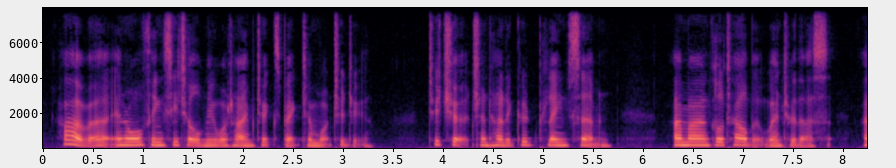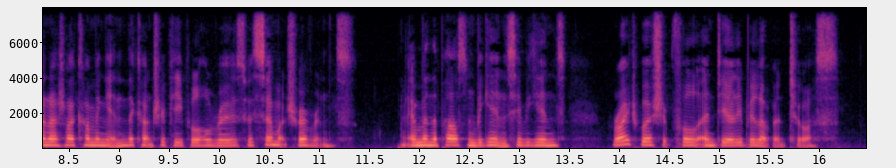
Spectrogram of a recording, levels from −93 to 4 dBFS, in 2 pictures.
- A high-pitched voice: No, medium, 180 Hz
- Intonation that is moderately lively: No, narrow, 1.8 semitones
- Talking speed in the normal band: No, fast, 215 wpm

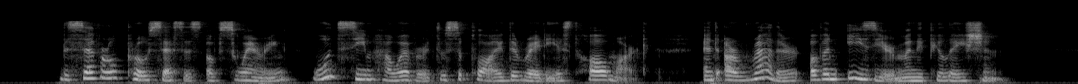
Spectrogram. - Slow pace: Yes, slow, 115 wpm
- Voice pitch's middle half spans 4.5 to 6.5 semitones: Yes, wide, 5.5 semitones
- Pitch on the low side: No, high, 200 Hz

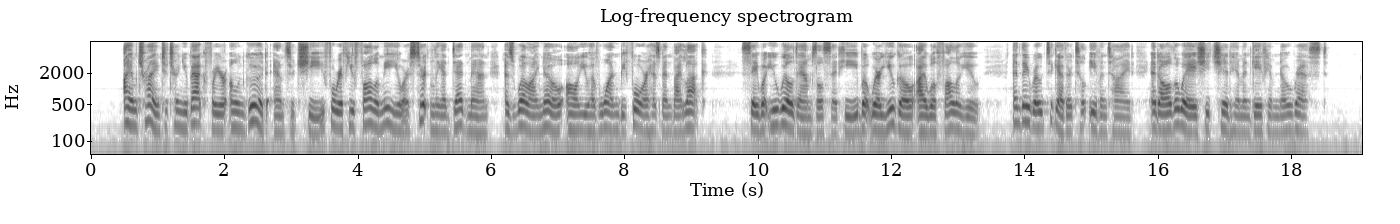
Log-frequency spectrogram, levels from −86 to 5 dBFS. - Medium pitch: Yes, medium, 165 Hz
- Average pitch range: Yes, average, 3.3 semitones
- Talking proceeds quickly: Yes, fast, 220 wpm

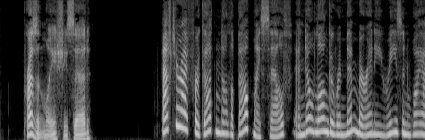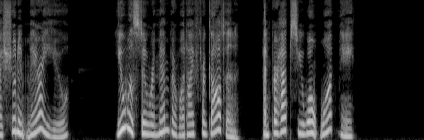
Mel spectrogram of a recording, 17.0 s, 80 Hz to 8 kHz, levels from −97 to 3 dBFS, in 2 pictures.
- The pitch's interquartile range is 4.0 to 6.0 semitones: Yes, average, 4.7 semitones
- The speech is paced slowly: Yes, slow, 115 wpm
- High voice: Yes, high, 215 Hz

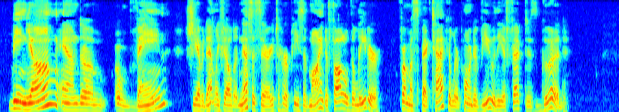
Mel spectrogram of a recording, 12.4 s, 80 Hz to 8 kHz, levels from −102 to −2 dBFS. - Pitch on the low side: No, medium, 150 Hz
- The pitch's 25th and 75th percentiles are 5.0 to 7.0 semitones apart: Yes, average, 5.3 semitones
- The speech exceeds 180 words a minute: No, average, 140 wpm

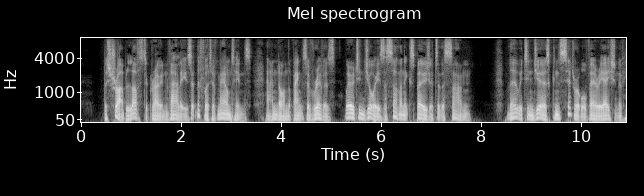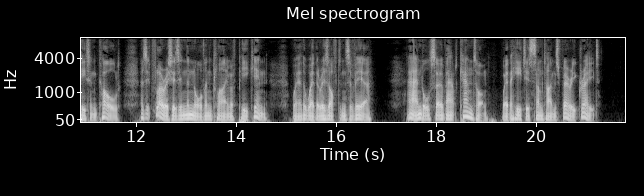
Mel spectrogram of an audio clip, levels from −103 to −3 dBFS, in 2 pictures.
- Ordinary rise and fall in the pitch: Yes, average, 4.1 semitones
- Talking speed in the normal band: Yes, average, 170 wpm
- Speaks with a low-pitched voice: Yes, very low, 80 Hz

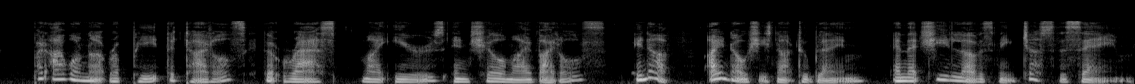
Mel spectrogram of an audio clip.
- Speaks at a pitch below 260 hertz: Yes, medium, 140 Hz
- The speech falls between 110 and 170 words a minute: Yes, average, 160 wpm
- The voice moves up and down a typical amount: No, wide, 8.6 semitones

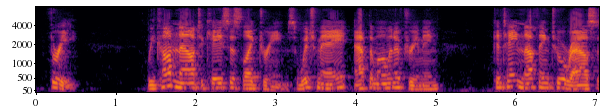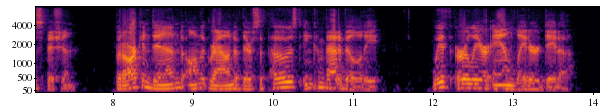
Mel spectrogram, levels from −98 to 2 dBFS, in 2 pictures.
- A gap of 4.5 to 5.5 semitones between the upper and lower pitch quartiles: Yes, average, 4.8 semitones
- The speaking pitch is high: No, medium, 140 Hz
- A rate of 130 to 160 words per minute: Yes, average, 155 wpm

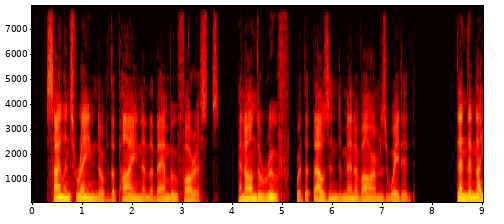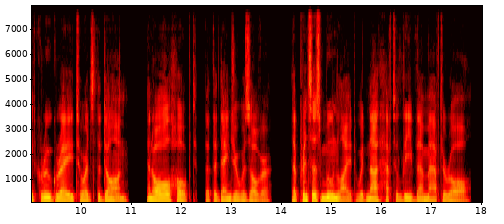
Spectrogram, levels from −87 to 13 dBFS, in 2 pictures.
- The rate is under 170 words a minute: Yes, average, 155 wpm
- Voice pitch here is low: Yes, low, 100 Hz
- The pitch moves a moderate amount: Yes, average, 4.6 semitones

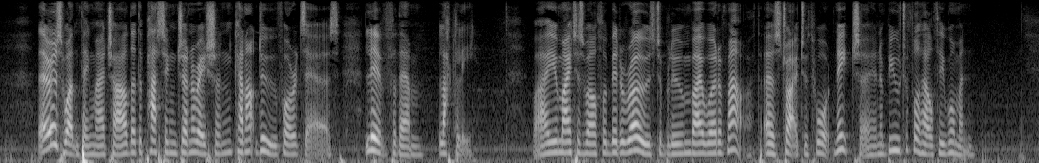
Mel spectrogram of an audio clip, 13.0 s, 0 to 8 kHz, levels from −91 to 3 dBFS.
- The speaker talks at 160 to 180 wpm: No, average, 200 wpm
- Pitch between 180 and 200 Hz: Yes, high, 190 Hz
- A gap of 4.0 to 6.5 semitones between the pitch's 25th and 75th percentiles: No, average, 2.8 semitones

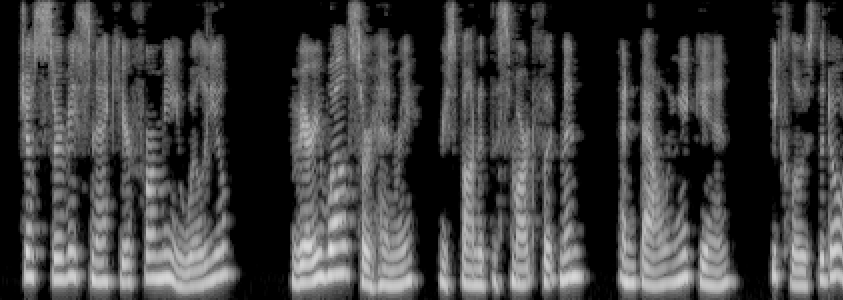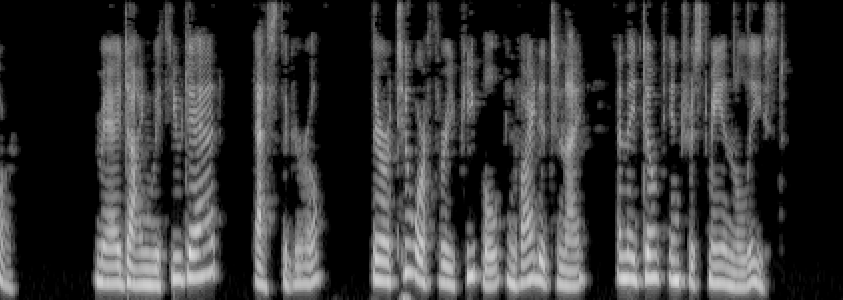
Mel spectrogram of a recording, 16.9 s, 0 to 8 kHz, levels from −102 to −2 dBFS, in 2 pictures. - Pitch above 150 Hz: Yes, high, 190 Hz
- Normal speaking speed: Yes, average, 180 wpm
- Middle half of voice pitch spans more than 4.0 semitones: Yes, average, 5.3 semitones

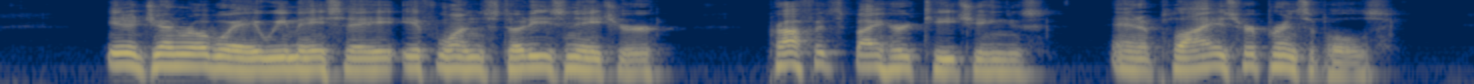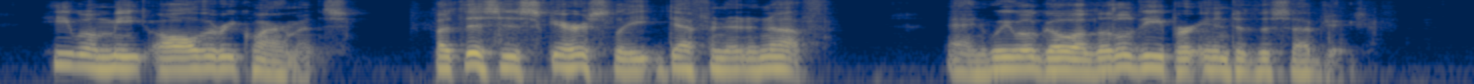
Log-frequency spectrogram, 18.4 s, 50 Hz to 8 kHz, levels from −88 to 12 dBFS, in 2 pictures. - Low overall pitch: Yes, low, 125 Hz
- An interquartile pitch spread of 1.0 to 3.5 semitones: Yes, average, 2.8 semitones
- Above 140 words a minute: No, slow, 135 wpm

